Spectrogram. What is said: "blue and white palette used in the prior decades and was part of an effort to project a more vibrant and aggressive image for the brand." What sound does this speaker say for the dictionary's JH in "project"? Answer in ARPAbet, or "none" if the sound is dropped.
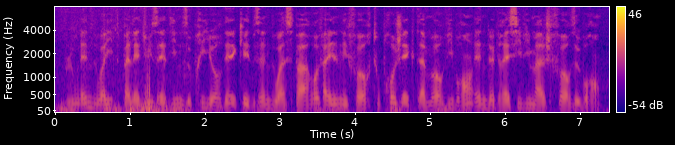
ZH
